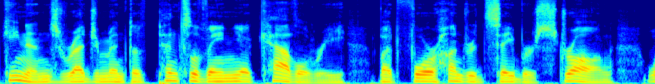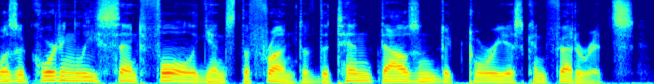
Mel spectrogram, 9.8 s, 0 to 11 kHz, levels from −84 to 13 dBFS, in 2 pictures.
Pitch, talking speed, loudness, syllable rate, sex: 115 Hz, 140 wpm, -18 LUFS, 4.8 syllables/s, male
